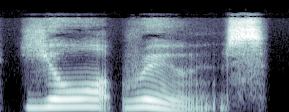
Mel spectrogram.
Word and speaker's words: Uranus: First, let's get the pronunciation right. While it can be a source of endless jokes, scientists typically say your runes, it's a fitting name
